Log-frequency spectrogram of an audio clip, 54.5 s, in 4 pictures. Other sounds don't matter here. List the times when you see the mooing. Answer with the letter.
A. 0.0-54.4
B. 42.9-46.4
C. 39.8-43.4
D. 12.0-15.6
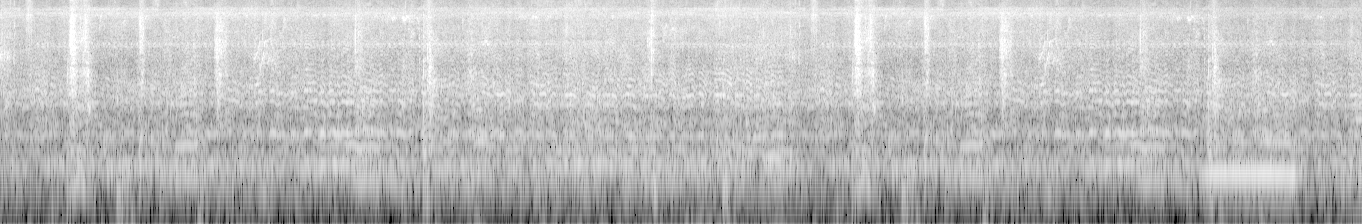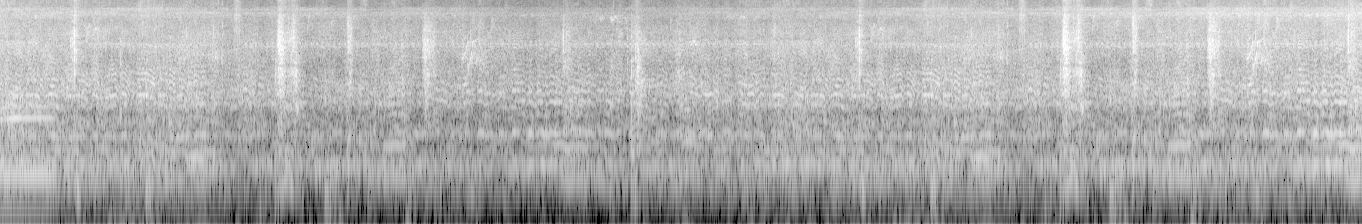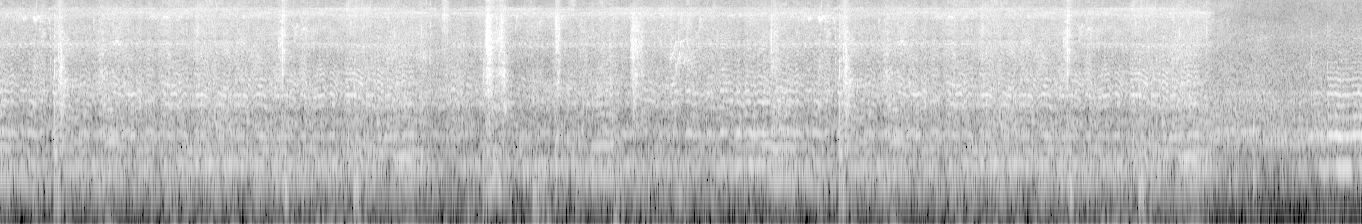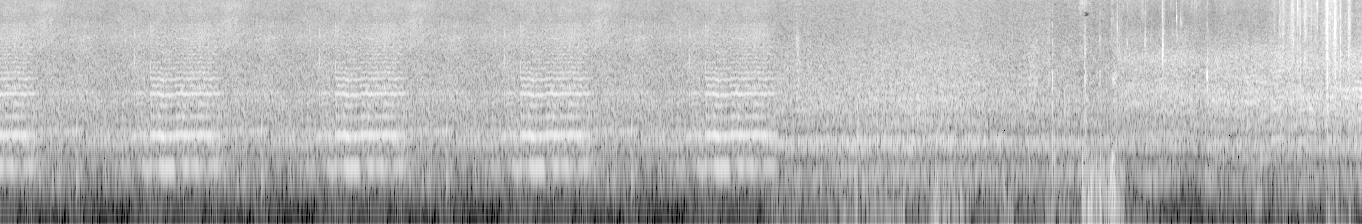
D.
